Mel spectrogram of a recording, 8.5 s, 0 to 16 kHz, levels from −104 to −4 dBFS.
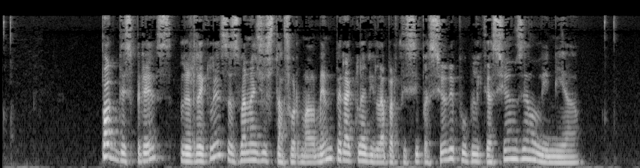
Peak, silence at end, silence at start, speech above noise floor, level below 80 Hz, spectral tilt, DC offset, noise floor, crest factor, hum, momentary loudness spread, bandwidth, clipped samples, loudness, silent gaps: -6 dBFS; 0.75 s; 1.35 s; 46 dB; -66 dBFS; -4 dB/octave; under 0.1%; -72 dBFS; 22 dB; none; 8 LU; 12 kHz; under 0.1%; -26 LUFS; none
